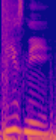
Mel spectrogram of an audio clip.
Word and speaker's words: Disney: Prima cosa scioccante, non si dice Disney? – È Disney. – Ecco, pronunciatelo Disney. Bene.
